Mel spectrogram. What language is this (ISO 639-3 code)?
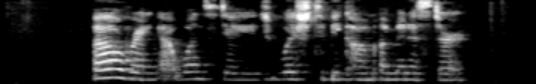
eng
